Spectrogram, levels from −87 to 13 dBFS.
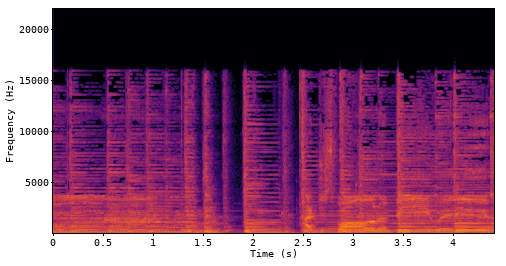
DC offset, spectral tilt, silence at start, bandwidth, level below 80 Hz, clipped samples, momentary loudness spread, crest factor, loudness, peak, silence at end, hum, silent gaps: under 0.1%; -3.5 dB/octave; 0 s; 17 kHz; -52 dBFS; under 0.1%; 6 LU; 18 dB; -17 LUFS; 0 dBFS; 0 s; none; none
